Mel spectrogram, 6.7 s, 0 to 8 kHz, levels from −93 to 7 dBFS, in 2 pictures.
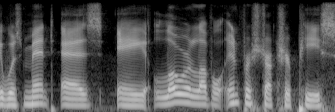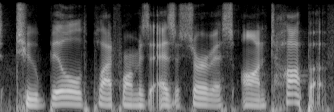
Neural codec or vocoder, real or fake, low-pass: none; real; 7.2 kHz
